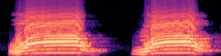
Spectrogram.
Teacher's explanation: दोनों होठ की गोलाई से अदा होता है, वाव, होठ गोल होते हैं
